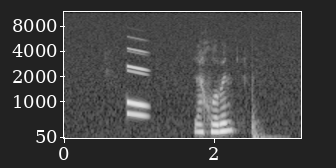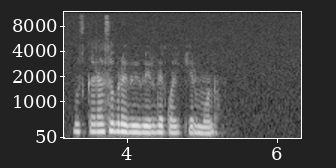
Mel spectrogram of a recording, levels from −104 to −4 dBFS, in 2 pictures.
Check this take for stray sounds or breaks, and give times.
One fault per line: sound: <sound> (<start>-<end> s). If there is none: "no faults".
sound: chirp (0.8-1.2 s)
sound: thud (2.5-3.0 s)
